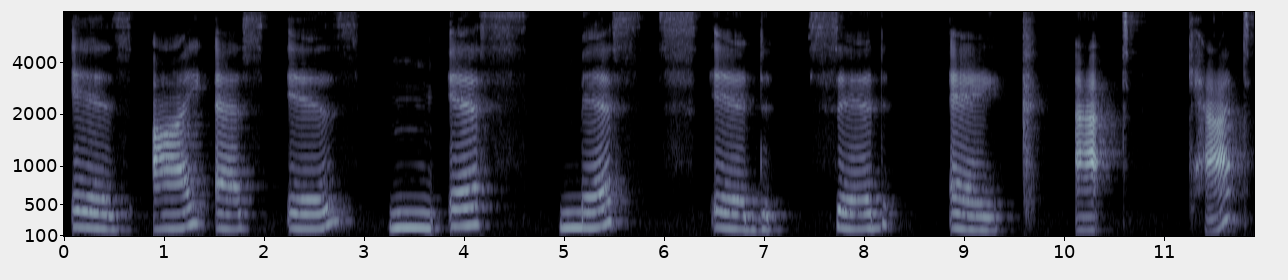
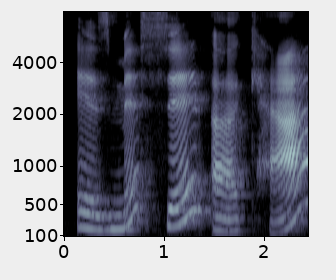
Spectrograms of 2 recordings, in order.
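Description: First: Decode it sound by sound, haltingly; sounding out slowly. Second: "cat?" loud and slower, with a big rise on the end; question voice. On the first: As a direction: sound out each word like a beginning reader. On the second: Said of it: "use your question voice". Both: Shown as a demonstration.

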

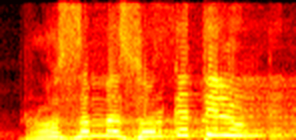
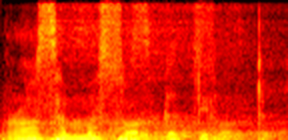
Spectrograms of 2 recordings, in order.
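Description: First: Much higher and louder, സ്വർഗത്തിലുണ്ട് ringing out; preacher repeating the prophecy in a loud cry; triumphant proclamation. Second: Said in the usual way. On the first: Retold or imitated. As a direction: shout the good news to the hall.

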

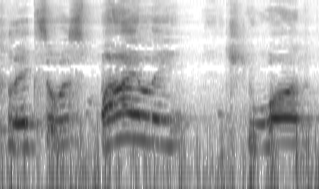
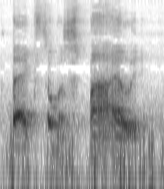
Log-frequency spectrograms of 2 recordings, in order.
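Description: First: Tearful lament. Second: Crying wail. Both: Real, not acted. Grieving the character, repeated.

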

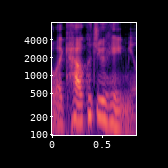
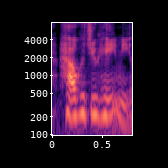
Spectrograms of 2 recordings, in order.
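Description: First: Said in the usual way. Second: Higher and louder, playfully outraged; hammed-up disbelief at a hater; How could you hate me, thrown out in mock offence; mock indignant. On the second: Mock outrage at a video disliker.

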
